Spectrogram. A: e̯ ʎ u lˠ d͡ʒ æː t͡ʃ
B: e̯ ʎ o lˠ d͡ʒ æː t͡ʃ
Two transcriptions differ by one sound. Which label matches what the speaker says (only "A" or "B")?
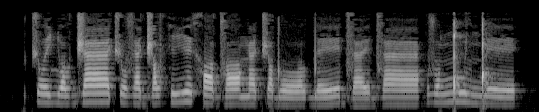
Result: B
